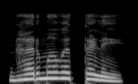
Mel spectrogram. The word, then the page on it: ಧರ್ಮವತ್ತಳೆ: kannada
